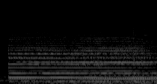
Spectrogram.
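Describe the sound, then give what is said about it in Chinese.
A train horn sounds one long, steady blast, a loud sustained chord of stacked tones that starts abruptly and holds without a break, with no voices. “传来火车鸣笛声，古洛夫倾听，蹙眉。”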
